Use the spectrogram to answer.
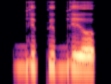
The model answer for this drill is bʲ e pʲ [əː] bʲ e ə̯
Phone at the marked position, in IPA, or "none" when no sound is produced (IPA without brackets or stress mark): ə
